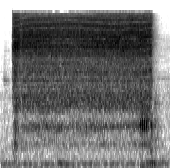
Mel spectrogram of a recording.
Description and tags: spray can
Spraying a can of wood cleaner
spray, spraying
